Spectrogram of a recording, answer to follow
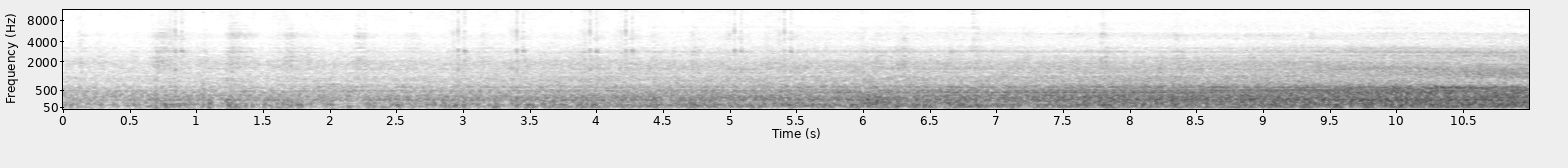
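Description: SM42 diesel-electric shunting locomotive approaching at low speed, its diesel engine running with a low rumble that grows steadily louder as it draws close.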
